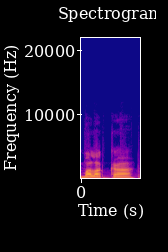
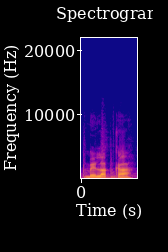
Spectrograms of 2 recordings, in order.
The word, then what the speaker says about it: Melaka: Đã bay từ London về sân bay này và tại chính Malacca, mà trong tiếng Malay đọc là Melaka.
